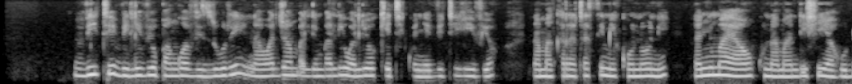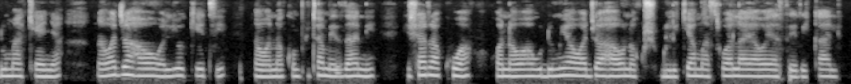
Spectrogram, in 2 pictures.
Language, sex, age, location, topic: Swahili, female, 36-49, Kisii, government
